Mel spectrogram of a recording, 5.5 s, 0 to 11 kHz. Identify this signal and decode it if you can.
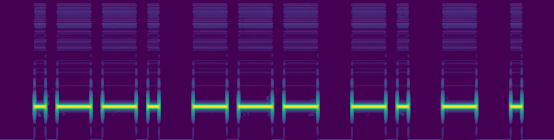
Morse code, heard as a keyed tone, about 10 wpm, 800 Hz. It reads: PONTE
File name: morse mp3 / ITALIEN texte clair 1 vitesse 10 mots minute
